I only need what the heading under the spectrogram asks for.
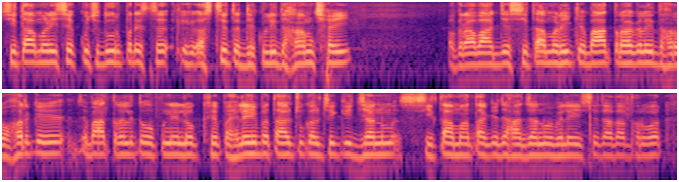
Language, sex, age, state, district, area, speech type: Maithili, male, 60+, Bihar, Sitamarhi, rural, spontaneous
